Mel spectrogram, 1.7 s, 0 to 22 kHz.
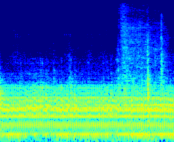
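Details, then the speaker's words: Ford Zenith 6MF780 6-volt tube car radio after full restoration: worked about 20 seconds, then a low, rapid putt-putt pulsing under the audio; motorboating, cause not yet known. "It turned into something else. It turned into a motor boater."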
